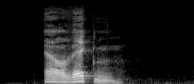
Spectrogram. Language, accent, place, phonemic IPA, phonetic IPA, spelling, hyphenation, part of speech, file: German, Germany, Berlin, /ɛʁˈvɛkən/, [ʔɛɐ̯ˈvɛkŋ̍], erwecken, er‧we‧cken, verb, De-erwecken.ogg
- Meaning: to awake, to arouse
